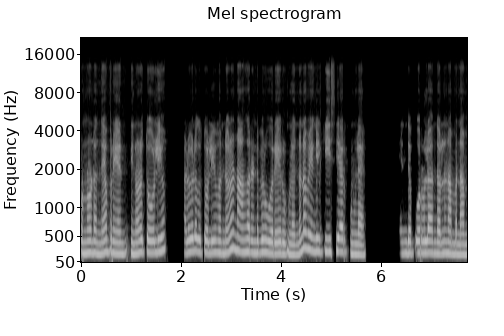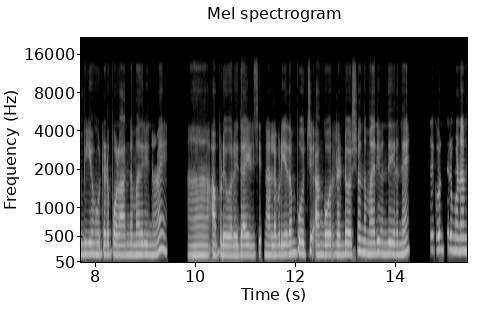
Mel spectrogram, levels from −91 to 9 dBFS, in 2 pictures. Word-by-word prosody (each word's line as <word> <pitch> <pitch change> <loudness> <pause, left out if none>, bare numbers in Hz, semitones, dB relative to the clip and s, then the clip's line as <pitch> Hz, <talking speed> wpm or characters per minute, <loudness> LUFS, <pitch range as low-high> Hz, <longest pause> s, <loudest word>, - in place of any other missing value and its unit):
பொண்ணோடருந்தேன். 205 0 +1
அப்புறம் 215 -3 0
என் 190 0 0 0.2
என்னோட 195 +3 +2
தோழியும், 215 +5 +1 0.4
அலுவலகத் 220 +1 +1
தோழியும் 205 0 0
வந்தோன 205 +7 0
நாங்க 220 0 +1
ரெண்டு 205 0 0
பேரும் 215 -1 +2
ஒரே 190 0 +2
ரூம்ல 185 -1 0
இருந்தோன்ன, 200 +11 +1
அப்ப 265 -2 +2
எங்களுக்கு 230 0 -1
ஈஸியா 225 +2 +1
இருக்கும்ல. 185 -4 -1 0.8
எந்த 195 +1 0
பொருளா 205 0 +2
இருந்தாலும், 195 0 0
நம்ம 185 -1 0
நம்பியும் 185 +1 +1
உட்டுட்டு 180 0 -1
போலாம் 170 -1 +2
அந்த 175 0 -1
மாதிரினொன்னே 180 +7 0 0.5
அ - - -2 0.5
அப்படி 170 0 0
ஒரு 165 - 0
இதாயிடுச்சு. 170 +3 -1
நல்லபடியா 170 +1 +1
தான் 195 +1 -2
போச்சு. 195 +3 0
அங்க 175 0 -1
ஒரு 175 - -2
2 175 +2 -1
வருஷம் 215 +5 0
இந்த 205 -1 +1
மாதி 190 +2 +1
வந்து 190 +1 +1
இருந்தேன். 185 +7 -1 0.4
அதுக்கப்புறம் 255 0 -4
திருமணம், 235 -2 +1
195 Hz, 170 wpm, -23 LUFS, 180-215 Hz, 0.8 s, என்னோட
